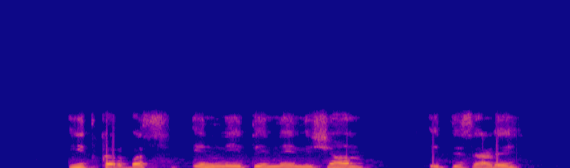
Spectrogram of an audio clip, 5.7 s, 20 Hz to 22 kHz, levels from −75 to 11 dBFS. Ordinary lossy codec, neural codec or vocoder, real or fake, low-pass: Opus, 32 kbps; none; real; 7.2 kHz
